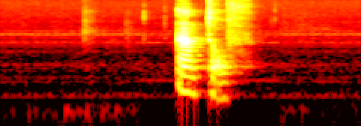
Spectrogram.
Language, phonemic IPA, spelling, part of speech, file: Dutch, /ˈantrɔf/, aantrof, verb, Nl-aantrof.ogg
- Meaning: singular dependent-clause past indicative of aantreffen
